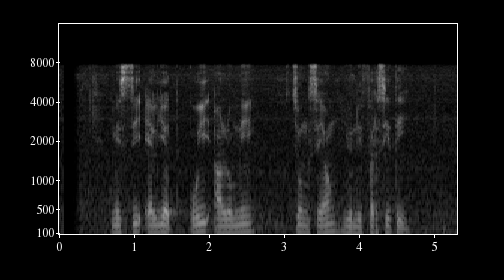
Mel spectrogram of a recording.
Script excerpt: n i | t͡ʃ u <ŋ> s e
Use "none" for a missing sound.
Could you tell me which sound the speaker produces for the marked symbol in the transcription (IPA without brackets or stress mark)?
ŋ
